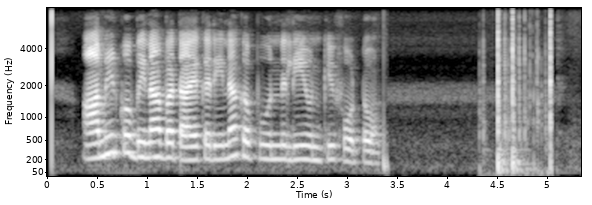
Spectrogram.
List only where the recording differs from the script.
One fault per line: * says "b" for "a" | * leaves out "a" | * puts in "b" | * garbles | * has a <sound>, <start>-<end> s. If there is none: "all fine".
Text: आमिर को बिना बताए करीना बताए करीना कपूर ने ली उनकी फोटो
* leaves out "बताए करीना"
* has a squeak, 4.3-5.1 s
